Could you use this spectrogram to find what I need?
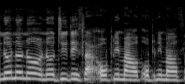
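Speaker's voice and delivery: high, urgent mock correction; imitating a pushy mother. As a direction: correct the child insistently, as the mum. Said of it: "she's going".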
